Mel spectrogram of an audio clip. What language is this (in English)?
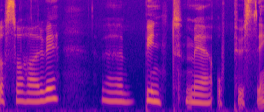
Norwegian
